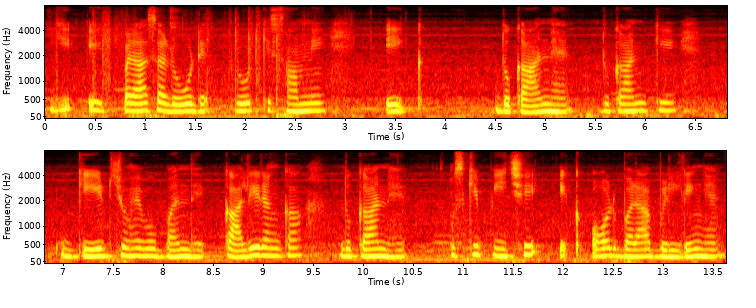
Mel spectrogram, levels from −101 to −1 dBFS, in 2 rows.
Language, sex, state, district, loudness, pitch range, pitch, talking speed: Hindi, female, Bihar, Sitamarhi, -23 LUFS, 185-210 Hz, 195 Hz, 140 wpm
